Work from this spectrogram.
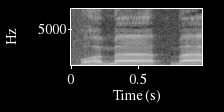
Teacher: ما الف مدہ ہے، ایک الف کی مقدار کے برابر کھینچ کر پڑھیں گے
